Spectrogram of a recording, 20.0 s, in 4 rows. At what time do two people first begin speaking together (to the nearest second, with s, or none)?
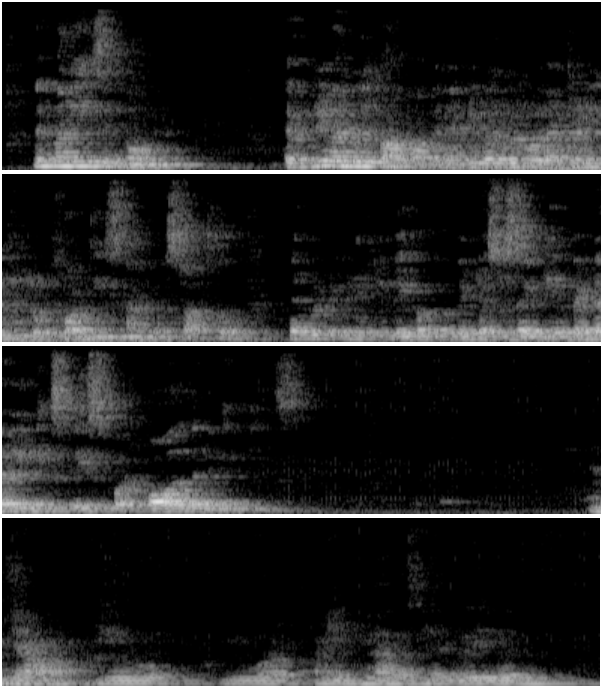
none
